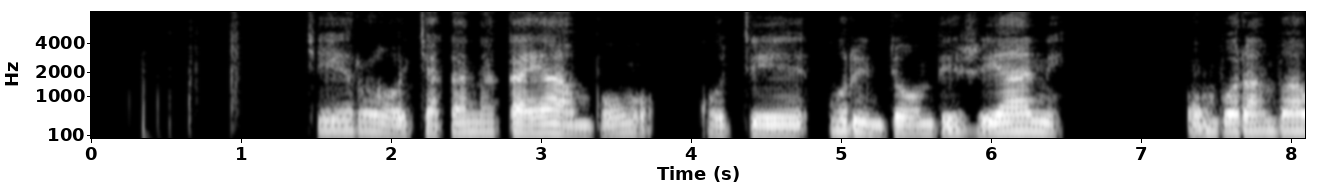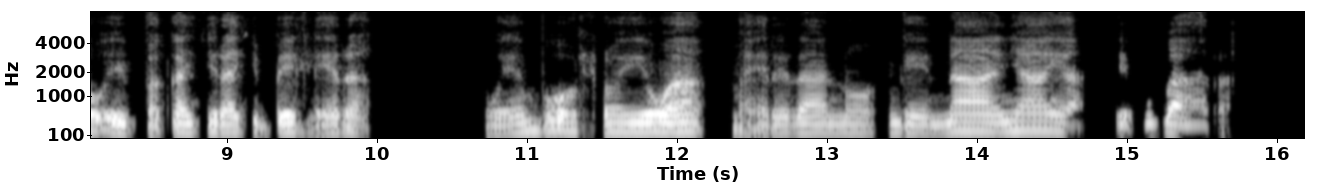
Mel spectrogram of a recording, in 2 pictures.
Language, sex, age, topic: Ndau, male, 25-35, health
